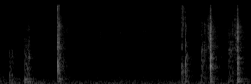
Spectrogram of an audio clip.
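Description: Tarot cards are shuffled by hand in a few quick, crisp riffling bursts with short pauses between, close and fairly quiet.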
